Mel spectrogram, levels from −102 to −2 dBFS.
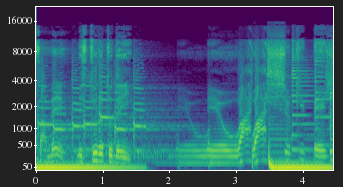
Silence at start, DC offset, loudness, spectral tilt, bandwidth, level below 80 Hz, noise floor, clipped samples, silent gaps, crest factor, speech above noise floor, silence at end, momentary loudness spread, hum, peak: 0 s; under 0.1%; -22 LUFS; -4.5 dB/octave; 11 kHz; -20 dBFS; -42 dBFS; under 0.1%; none; 12 dB; 24 dB; 0 s; 16 LU; none; -8 dBFS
